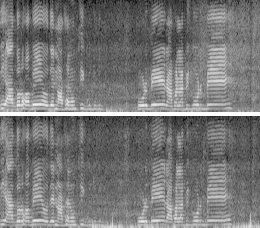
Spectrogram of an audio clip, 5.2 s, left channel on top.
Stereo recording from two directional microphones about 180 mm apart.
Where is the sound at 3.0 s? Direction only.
75° right (ahead or behind).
